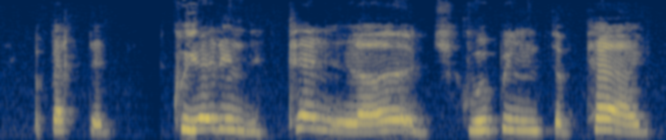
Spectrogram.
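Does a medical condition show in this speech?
Yes: deafness.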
